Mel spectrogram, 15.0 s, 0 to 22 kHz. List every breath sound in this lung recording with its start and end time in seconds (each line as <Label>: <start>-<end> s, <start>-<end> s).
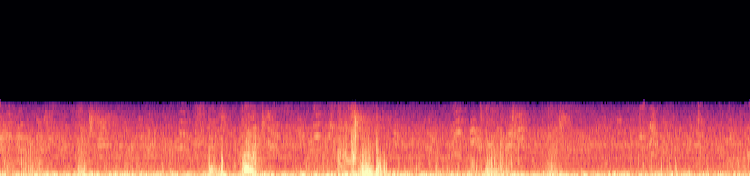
Inhalation: 0.32-0.86 s
Exhalation: 1.49-1.73 s
Wheeze: 4.79-5.20 s
Crackles: 0.32-0.86 s, 1.49-1.73 s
